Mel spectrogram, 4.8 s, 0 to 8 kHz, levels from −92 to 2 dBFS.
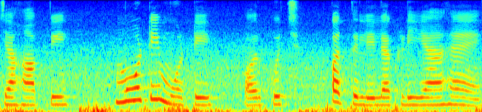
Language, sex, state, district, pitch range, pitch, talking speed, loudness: Hindi, female, Bihar, Kaimur, 195-215 Hz, 200 Hz, 100 wpm, -17 LUFS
